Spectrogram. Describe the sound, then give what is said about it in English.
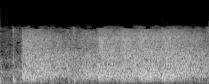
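Gunshots fired at the ceiling of a tunnel, chipping the stone: a sharp crack followed by a loud, dense, sustained roar of noise, with no talk. “I'm shooting at the ceiling of that tunnel. Let those rats dodge a hail of chipped stone. Here's some more!”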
